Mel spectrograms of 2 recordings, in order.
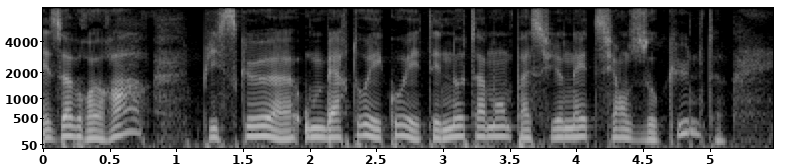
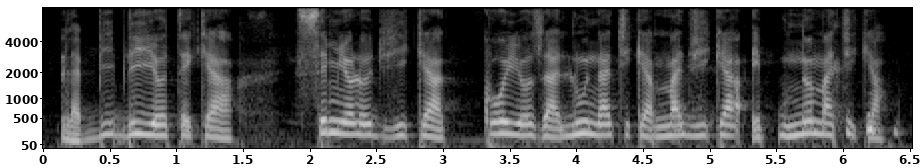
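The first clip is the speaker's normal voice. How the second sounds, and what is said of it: Put-on Italian accent. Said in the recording (French): “Avec ce, bel accent italien”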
